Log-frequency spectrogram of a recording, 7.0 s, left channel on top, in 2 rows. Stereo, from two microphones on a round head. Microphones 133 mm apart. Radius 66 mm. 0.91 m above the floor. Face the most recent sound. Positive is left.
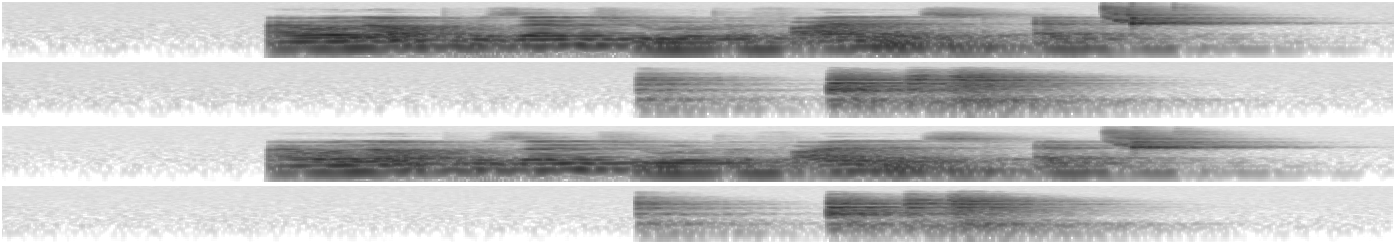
turn(degrees=-65)  # may be behind; listen again after turning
